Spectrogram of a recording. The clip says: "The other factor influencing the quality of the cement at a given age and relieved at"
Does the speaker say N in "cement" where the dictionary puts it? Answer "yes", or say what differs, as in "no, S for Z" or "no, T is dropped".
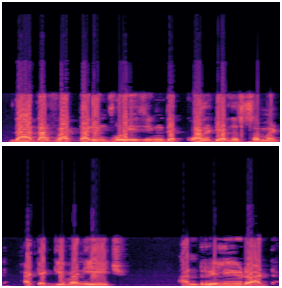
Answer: no, N is dropped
